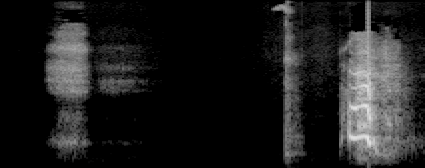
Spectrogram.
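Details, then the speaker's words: Deliberately muffled sneeze while trying to stifle it: a quick intake of breath, a pause, then a single muffled sneeze with a short voiced burst; sneezing. "oh man I'm trying to find the best way to muff these I'm failing"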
